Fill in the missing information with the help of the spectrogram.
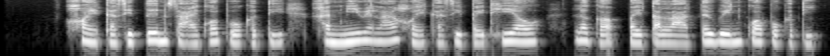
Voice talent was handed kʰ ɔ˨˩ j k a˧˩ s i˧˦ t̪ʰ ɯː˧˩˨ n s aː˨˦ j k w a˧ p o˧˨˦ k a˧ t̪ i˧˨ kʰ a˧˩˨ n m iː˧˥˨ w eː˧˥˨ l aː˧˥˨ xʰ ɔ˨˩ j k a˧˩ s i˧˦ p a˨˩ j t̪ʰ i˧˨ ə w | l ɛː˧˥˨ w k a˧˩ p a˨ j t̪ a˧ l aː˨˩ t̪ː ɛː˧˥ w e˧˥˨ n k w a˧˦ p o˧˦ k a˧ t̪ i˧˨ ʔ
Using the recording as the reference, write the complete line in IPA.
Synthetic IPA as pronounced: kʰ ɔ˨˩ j k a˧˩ s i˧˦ t̪ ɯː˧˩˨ n s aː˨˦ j k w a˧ p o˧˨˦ k a˧ t̪ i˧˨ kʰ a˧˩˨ n m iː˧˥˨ w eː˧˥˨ l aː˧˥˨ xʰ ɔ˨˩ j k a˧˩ s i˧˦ p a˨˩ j t̪ʰ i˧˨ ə w | l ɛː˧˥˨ w k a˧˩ p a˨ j t̪ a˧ l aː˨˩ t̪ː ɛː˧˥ w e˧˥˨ n k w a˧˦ p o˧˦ k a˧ t̪ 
